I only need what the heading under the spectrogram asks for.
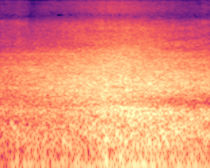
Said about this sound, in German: Also es ist noch nicht stockduster, es ist einfach nur am Dunkeln. Und wir laufen jetzt die Straße entlang. Da kommt gleich ein Auto, vielleicht hört man es, so ein bisschen fürs Ambiente. Wir laufen die Straße entlang zum Restaurant unten am Hafen.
